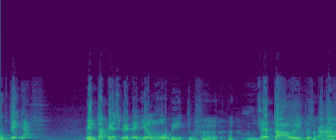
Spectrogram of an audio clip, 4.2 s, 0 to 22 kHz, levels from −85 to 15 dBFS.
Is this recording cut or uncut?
uncut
